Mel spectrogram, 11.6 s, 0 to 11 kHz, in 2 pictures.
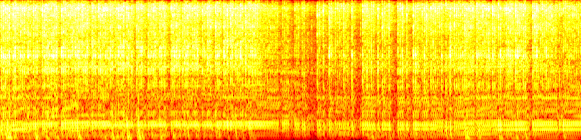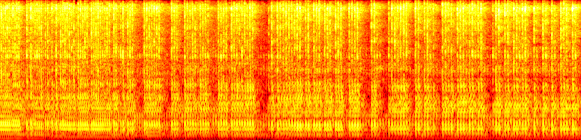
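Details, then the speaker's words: Honda CT70K1 small single-cylinder, first run in roughly 35 years, leaking oil everywhere: uneven buzzing, revs wandering and stumbling; rough running, cause not pinned down. "well it runs not good it leaks oil out of every place it can leak oil but we did hear it run"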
